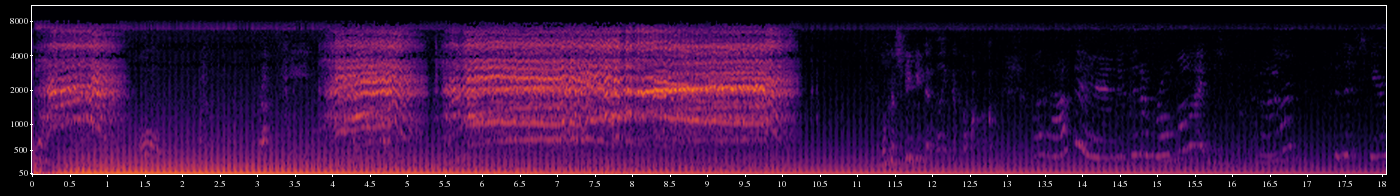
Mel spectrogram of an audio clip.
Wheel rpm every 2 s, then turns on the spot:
40, 0, 80, 160, 150, 20, 0, 0, 0.
none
